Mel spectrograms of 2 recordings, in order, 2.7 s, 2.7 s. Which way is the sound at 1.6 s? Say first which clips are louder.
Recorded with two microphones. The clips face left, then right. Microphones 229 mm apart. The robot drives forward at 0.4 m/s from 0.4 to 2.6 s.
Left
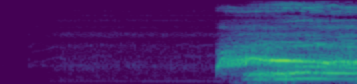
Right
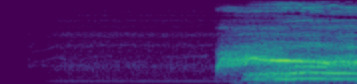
Left 1 dB; 5° left (ahead or behind).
